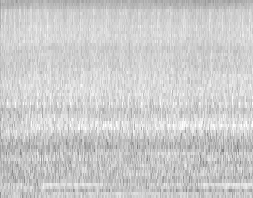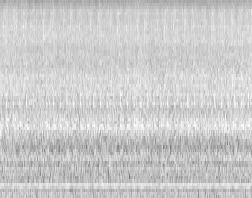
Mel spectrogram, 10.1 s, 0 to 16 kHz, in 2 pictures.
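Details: 2007 Lexus ES350, parked, hood raised, cold idle for ~10 minutes after start: busy dull rattle blended into idle; owner says piston slap, worsened over 2.5 years, suspects design/production defect.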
